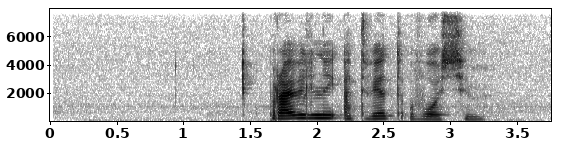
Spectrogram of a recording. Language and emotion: Russian, neutral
